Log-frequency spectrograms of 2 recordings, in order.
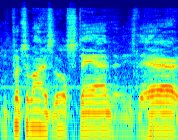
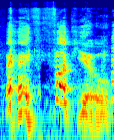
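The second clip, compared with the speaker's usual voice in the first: parrot cursing; 10 semitones higher, 3 dB louder, much slower than usual. Acted.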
